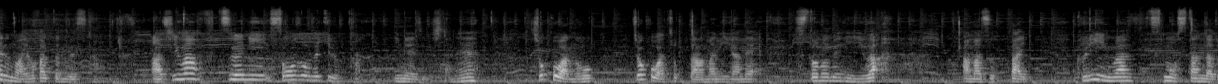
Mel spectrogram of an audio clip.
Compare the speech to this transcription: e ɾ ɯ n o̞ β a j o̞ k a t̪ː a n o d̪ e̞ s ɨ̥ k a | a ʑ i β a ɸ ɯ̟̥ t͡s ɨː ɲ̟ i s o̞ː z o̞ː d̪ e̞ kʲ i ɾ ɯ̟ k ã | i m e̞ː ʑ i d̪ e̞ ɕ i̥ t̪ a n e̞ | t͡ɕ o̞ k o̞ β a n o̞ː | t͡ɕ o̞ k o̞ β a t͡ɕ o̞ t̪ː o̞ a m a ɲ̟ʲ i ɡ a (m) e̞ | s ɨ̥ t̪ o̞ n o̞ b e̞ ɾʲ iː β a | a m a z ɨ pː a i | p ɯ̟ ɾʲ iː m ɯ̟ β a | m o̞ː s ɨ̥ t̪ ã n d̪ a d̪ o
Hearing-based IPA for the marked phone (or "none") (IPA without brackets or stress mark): m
